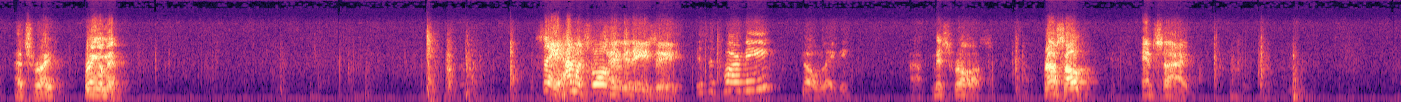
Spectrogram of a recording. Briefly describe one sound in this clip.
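Men talk in turn, close by.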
